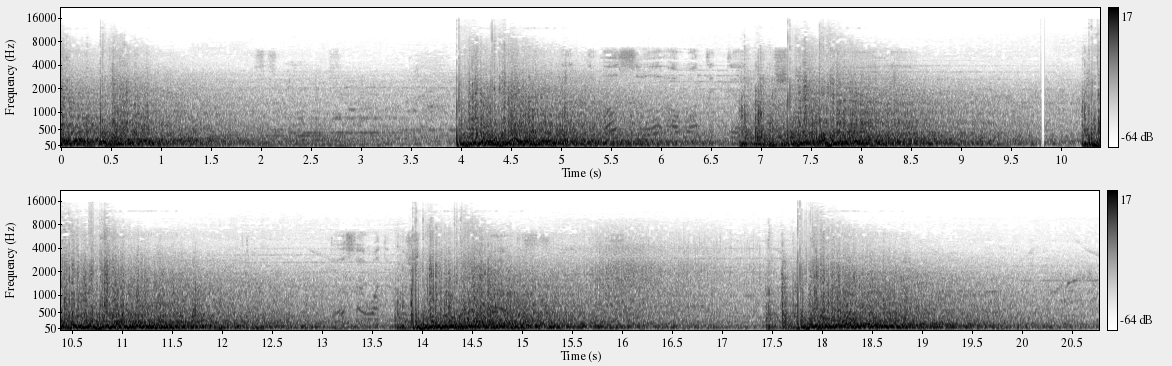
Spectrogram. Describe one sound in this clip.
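Fireworks burst overhead with loud booming bangs that rumble and echo away.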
